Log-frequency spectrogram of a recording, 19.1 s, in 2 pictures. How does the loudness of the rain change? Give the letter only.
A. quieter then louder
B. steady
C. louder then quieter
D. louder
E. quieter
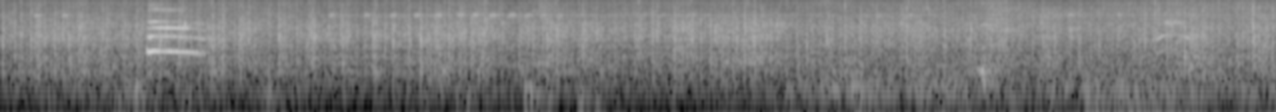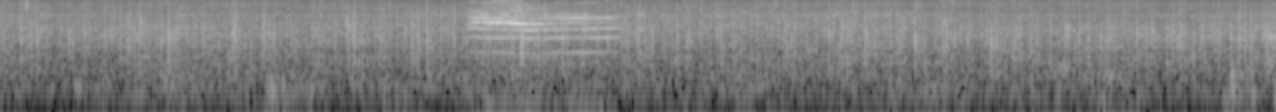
B.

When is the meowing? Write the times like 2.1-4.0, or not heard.
1.1-1.6, 8.2-8.9, 13.1-14.2.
